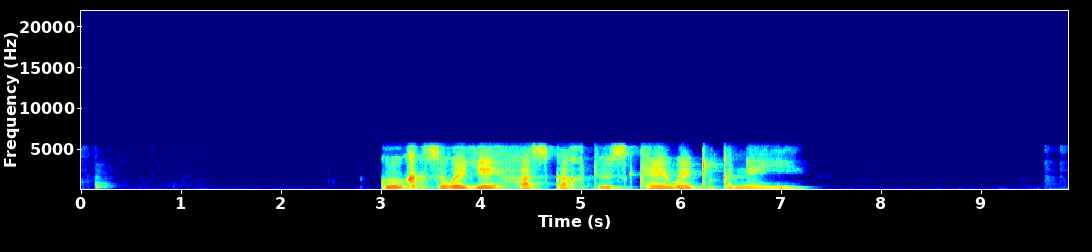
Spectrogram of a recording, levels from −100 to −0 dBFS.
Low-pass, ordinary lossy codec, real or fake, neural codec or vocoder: 5.4 kHz; Opus, 32 kbps; real; none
